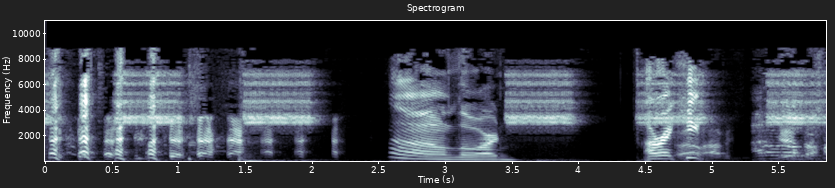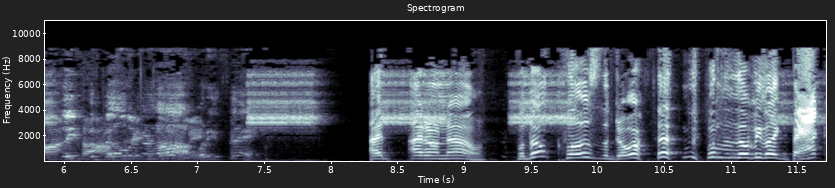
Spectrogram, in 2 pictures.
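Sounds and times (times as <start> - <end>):
speech: 0.0 - 2.0, 2.7 - 3.7, 4.5 - 5.2, 5.9 - 7.6, 8.3 - 11.7
laughter: 0.0 - 2.2, 4.8 - 7.4
fire alarm high steady electronic tone: 0.5 - 2.2, 3.4 - 6.3, 7.4 - 10.0.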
